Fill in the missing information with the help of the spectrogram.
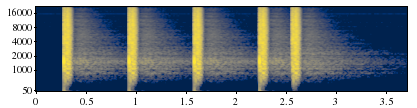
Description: Here you will find rhythms with various types of notes in the bar.
Three quarter notes and two eighth notes.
